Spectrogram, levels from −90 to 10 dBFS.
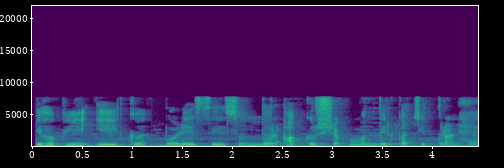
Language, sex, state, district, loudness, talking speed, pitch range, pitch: Hindi, female, Bihar, Begusarai, -24 LUFS, 145 wpm, 165-185 Hz, 175 Hz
